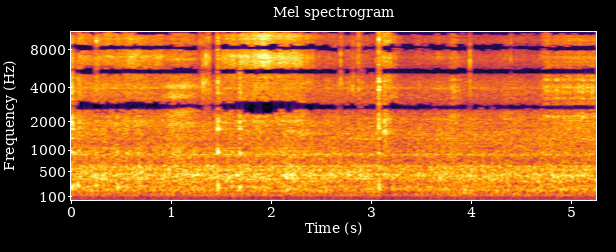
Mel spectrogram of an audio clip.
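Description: Crankshaft of a rebuilt Mercury 60 hp two-stroke outboard block being turned by hand, with the piston sliding in its cylinder: a steady hiss with two faint clicks.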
